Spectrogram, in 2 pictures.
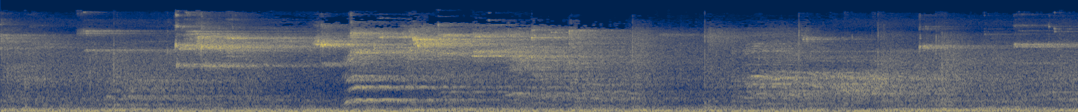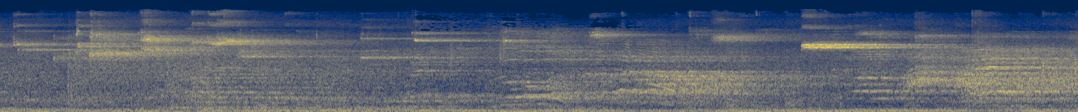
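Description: Young men shout to each other across the echoing hall.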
